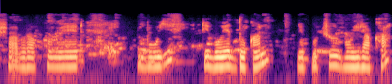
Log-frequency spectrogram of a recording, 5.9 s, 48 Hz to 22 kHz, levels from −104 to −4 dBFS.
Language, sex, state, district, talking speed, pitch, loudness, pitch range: Bengali, female, West Bengal, Paschim Medinipur, 90 wpm, 175 Hz, -18 LUFS, 170-190 Hz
